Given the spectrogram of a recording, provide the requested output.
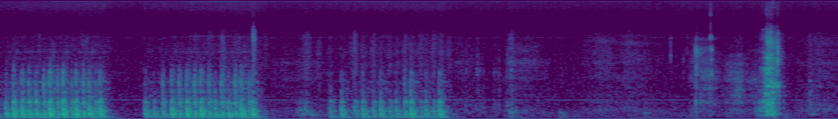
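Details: Toyota Corolla, in the cabin: bursts of dull, rapid clunks about four a second that come and go with steering movement; steering rack knock.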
